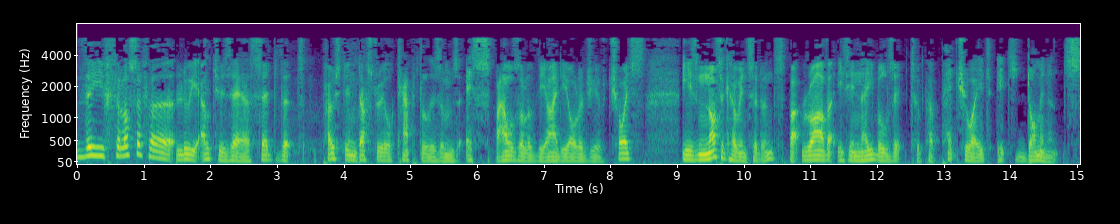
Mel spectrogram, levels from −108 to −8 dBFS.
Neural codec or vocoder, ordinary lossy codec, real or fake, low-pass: none; MP3, 24 kbps; real; 7.2 kHz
